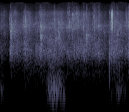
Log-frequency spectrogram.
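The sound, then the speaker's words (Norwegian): An audience breaks into steady applause for a young man who is new at his job, many hands clapping in a dense, crackling wash that holds at an even level, with a few sharper claps standing out near the end. “Gi han en ekstra applaus.”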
